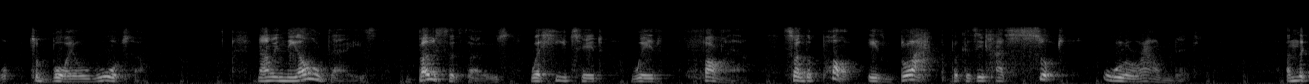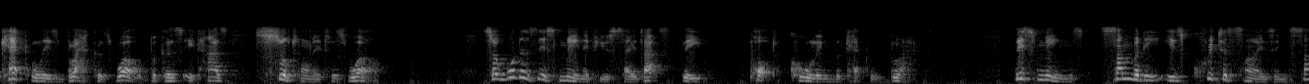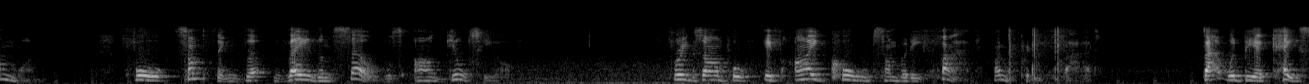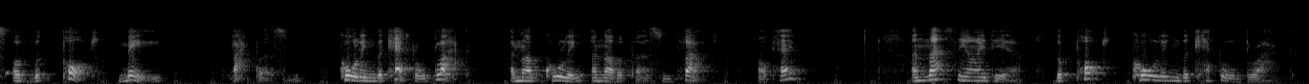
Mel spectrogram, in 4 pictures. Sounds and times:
Speech: 0.0s - 1.6s, 2.4s - 12.0s, 12.8s - 17.0s, 17.9s - 22.4s, 23.2s - 26.7s, 27.4s - 31.4s, 32.8s - 37.3s, 38.2s - 47.4s, 48.3s - 52.2s.

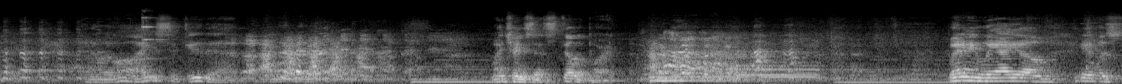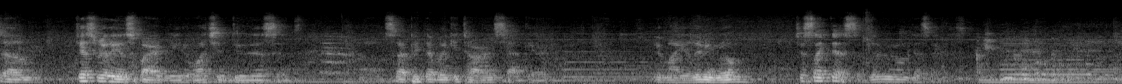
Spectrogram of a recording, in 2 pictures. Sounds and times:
Speech: 0.8s - 3.2s, 4.9s - 6.2s, 9.5s - 14.3s, 14.9s - 16.8s, 17.8s - 21.0s
Music: 4.1s - 5.4s, 6.4s - 10.0s, 16.3s - 18.7s, 21.0s - 22.4s.

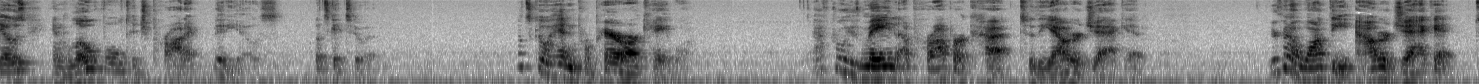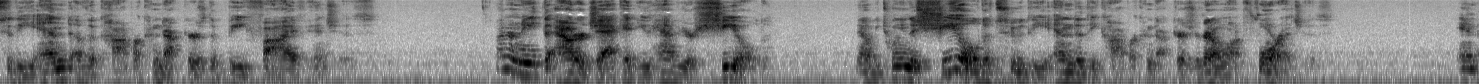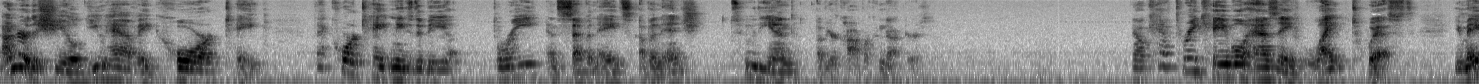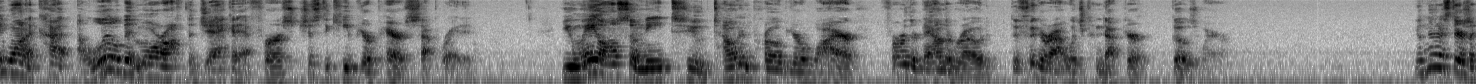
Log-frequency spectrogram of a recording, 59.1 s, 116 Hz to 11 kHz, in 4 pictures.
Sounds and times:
Speech: 0.0s - 3.8s, 5.2s - 7.0s, 8.1s - 11.5s, 12.7s - 18.6s, 19.6s - 22.6s, 23.3s - 28.2s, 29.4s - 39.0s, 40.9s - 49.2s, 50.0s - 56.7s, 58.5s - 59.1s.

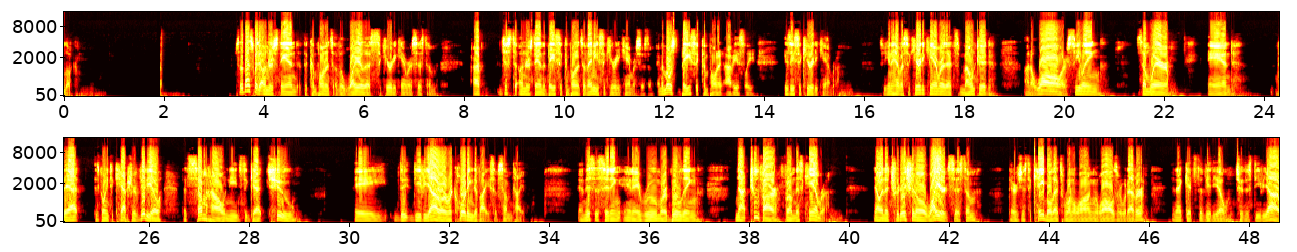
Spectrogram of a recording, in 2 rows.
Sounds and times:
Speech: 0.0s - 0.4s, 3.4s - 7.6s, 8.2s - 15.7s, 16.3s - 29.1s, 30.1s - 33.6s, 34.6s - 39.9s, 40.5s - 48.6s.

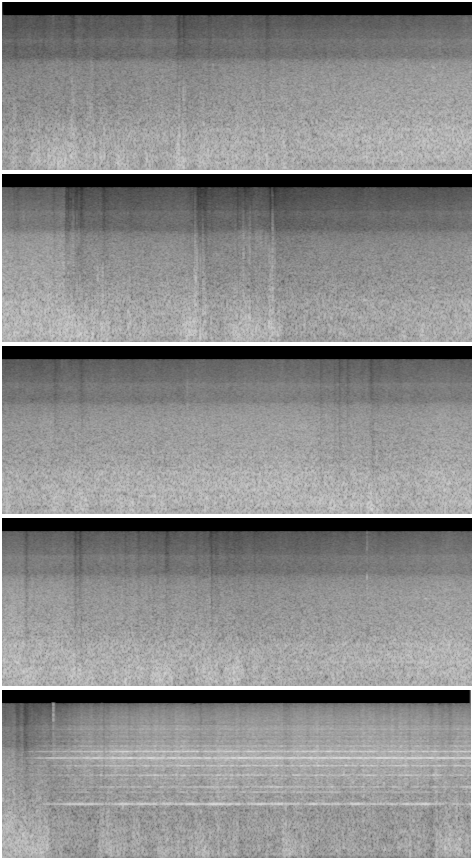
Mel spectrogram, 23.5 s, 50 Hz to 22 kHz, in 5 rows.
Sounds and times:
Waves, surf: 0.0s - 19.0s
Wind noise (microphone): 0.0s - 21.9s
Ship: 0.0s - 23.4s.

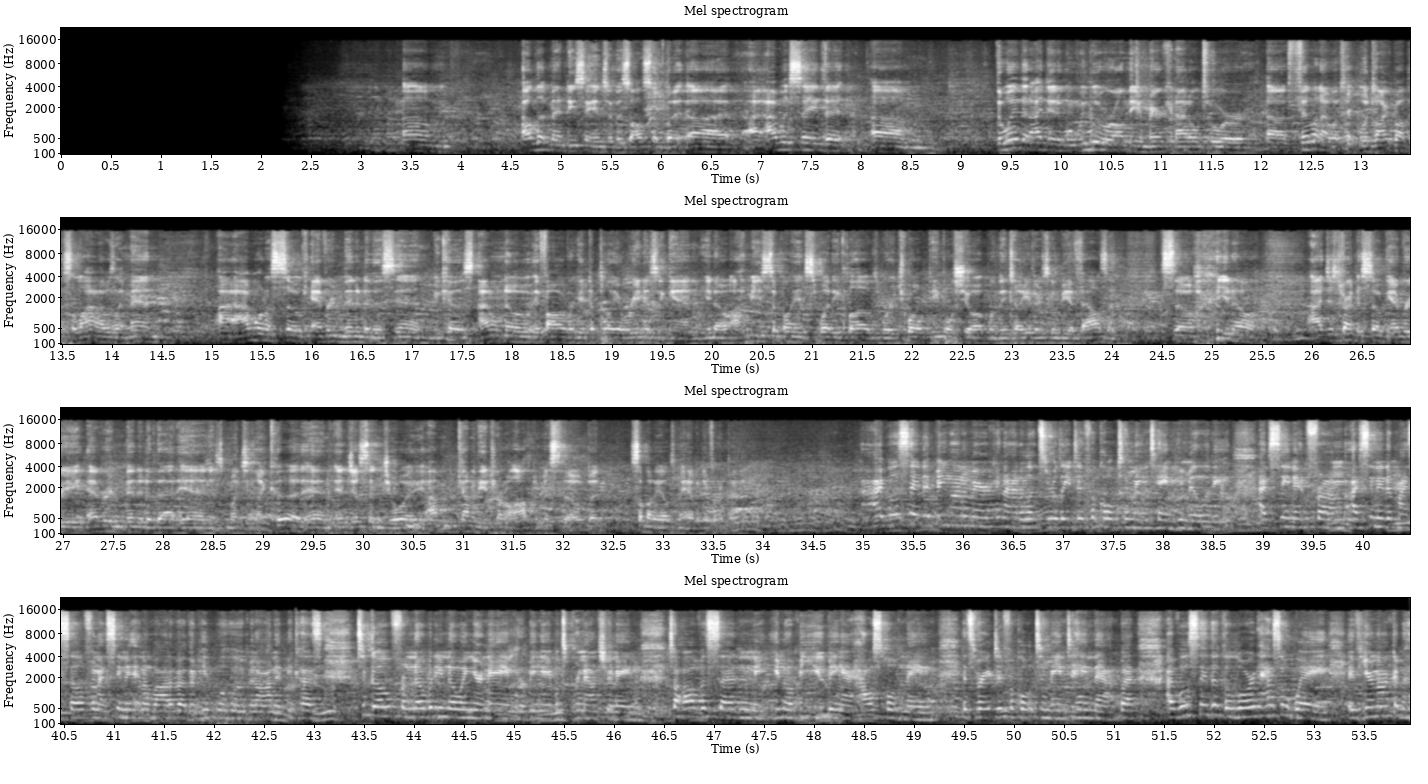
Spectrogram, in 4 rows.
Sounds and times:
Speech: 3.4s - 4.0s, 4.6s - 34.2s, 35.0s - 53.9s.

